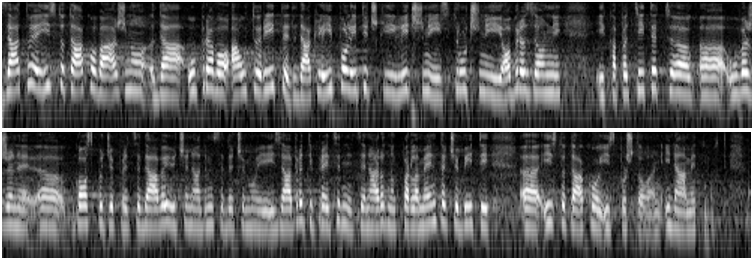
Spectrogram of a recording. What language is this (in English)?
Serbian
